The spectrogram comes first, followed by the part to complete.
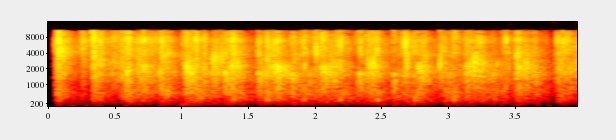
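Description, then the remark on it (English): An audience claps steadily for the full few seconds, a dense crackle of many hands at fairly even loudness with no voices on top. The audience has been asked to acknowledge a speaker with coins or clapping. “Either coins or clapping, I want you all to acknowledge”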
